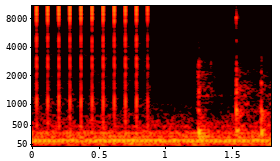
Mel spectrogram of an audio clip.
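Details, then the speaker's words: Coil-on-plug on a bench test driven by a signal generator, duty cycle lowered to minimum dwell: crisp spark snaps about thirteen a second fade to almost nothing; weak spark from too short coil dwell time. "you get to nothing so very weak spark minimal dwell time"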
